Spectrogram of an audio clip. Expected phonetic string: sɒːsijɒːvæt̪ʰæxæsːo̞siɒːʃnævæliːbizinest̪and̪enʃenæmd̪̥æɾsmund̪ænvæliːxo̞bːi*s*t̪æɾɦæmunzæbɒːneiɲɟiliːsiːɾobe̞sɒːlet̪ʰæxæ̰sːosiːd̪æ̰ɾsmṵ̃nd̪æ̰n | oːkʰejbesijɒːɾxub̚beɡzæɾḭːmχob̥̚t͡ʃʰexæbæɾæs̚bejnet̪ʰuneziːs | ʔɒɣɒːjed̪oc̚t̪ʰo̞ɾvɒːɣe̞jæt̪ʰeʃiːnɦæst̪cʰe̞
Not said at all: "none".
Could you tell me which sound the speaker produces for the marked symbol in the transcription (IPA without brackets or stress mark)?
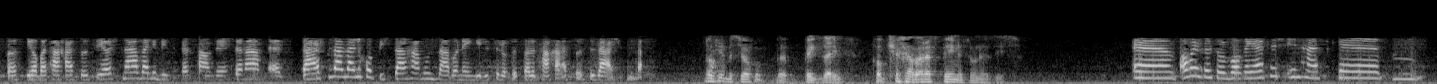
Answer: ʃ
